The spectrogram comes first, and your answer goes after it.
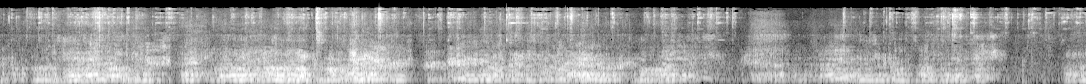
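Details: A Corgi and a Rottweiler growl at each other in rough, rumbling bursts during play-fighting, with scuffling noises between them.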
